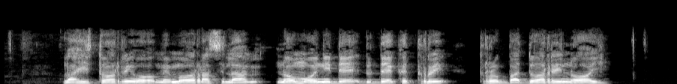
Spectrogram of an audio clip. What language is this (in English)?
Esperanto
